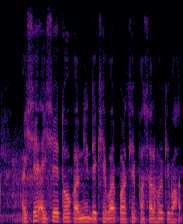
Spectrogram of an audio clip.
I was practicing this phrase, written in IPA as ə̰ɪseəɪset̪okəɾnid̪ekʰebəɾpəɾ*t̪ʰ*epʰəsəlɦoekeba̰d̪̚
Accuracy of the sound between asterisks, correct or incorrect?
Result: correct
